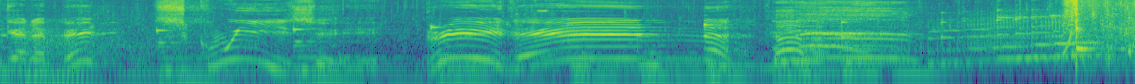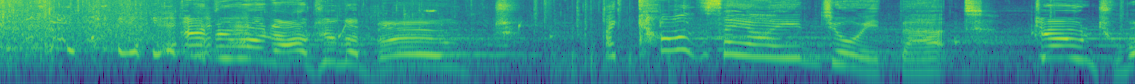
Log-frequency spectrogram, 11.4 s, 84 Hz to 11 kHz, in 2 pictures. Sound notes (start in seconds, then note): 3.6 breathing in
